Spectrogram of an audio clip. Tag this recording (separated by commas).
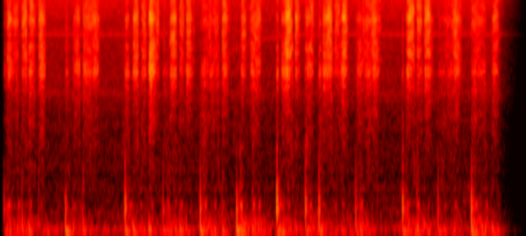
home sounds, Writing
